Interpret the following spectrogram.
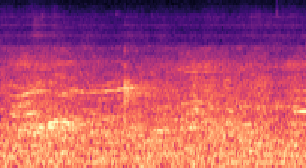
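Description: Background chatter of many children talking at once, with high voices rising and falling over a general crowd murmur.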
